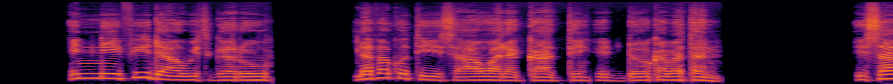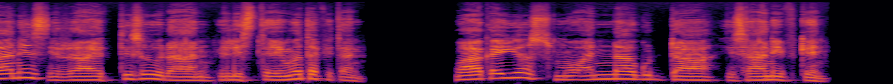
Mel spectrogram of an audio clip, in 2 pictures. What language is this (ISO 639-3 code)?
orm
